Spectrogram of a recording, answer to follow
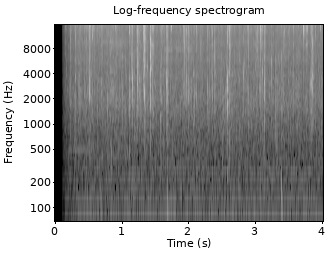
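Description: Light rain: scattered drops ticking irregularly over a faint steady hiss.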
